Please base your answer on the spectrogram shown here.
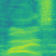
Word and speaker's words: ys: interpreter is called Ys I pronounce it wise sometimes and I have a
